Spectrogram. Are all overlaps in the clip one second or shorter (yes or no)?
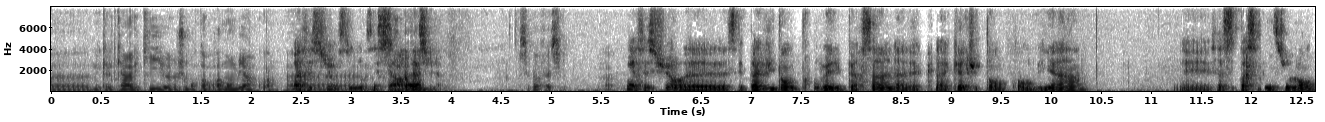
no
